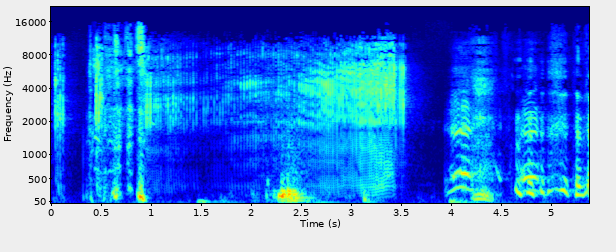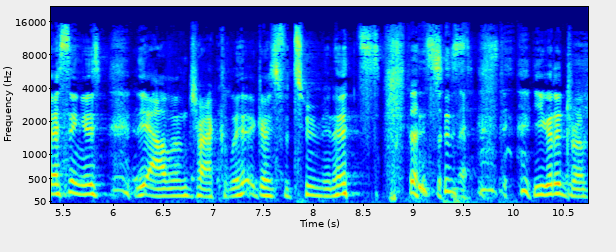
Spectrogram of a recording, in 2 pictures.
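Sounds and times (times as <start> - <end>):
long wet sputtering fart sound effect: 0.0 - 4.6
laughter: 4.0 - 7.5, 8.3 - 10.7
speech: 4.7 - 10.7.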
